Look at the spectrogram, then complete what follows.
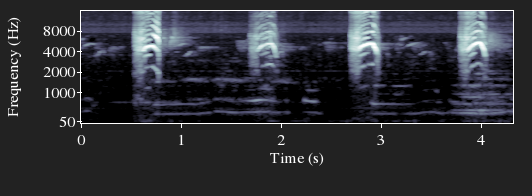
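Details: Four sharp, high chirps come from a crimson sunbird in a recording meant to spur other sunbirds into singing more. The calls are spaced about a second apart, with a faint low hum underneath.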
